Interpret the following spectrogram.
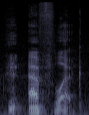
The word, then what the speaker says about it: Affleck: coming out you just you call him afflac every time isn't it afflac Affleck oh it is a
